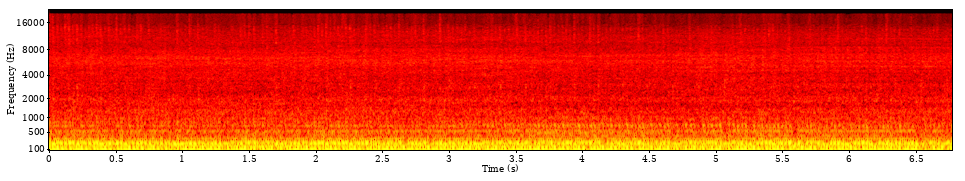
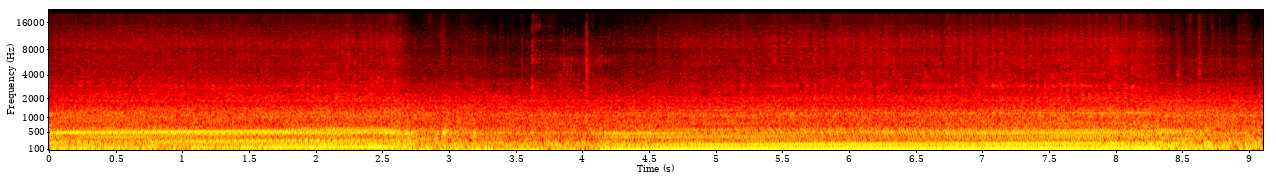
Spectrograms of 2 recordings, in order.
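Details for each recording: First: Peugeot 206 with swapped VR6 engine, restarted after replacing power-steering pump O-ring: steady even idle, smooth low hum, no misses or knocks; no leak seen, running cleanly. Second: Peugeot 206 with swapped VR6 engine on first road test: raspy puffing exhaust note over the engine as the car pulls and shifts, possibly from a known exhaust leak; pump noise now gone, no clunks heard.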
